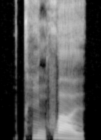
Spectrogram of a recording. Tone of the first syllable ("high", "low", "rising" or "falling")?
falling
